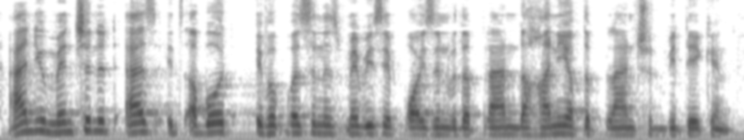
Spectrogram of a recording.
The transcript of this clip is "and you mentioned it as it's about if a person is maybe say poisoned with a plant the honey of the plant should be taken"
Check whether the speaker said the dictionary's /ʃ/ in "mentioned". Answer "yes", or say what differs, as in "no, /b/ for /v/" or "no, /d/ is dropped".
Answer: yes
